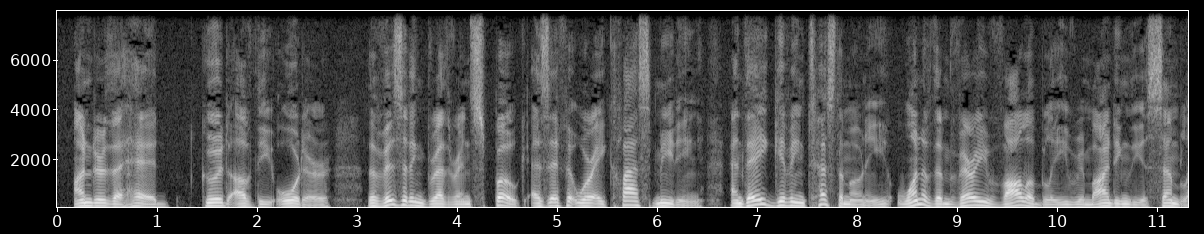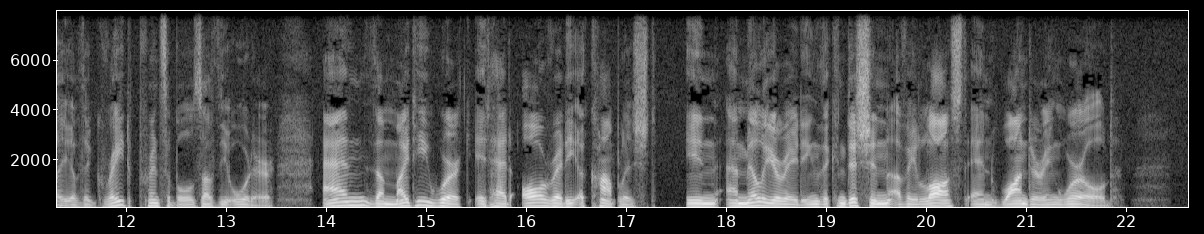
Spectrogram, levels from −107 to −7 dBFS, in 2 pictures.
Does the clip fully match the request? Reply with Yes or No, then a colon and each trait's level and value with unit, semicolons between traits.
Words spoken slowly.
No: average, 145 wpm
